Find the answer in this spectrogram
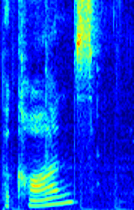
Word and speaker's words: pecan: I topped it with pecans if you say how do you say I've heard people say it um pecan pecans we say pecans where I'm from but if you top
